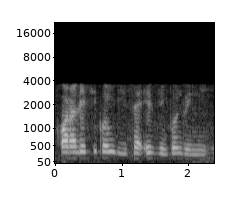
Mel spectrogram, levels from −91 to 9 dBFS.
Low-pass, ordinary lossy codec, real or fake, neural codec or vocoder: 3.6 kHz; none; fake; codec, 16 kHz, 8 kbps, FreqCodec, smaller model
